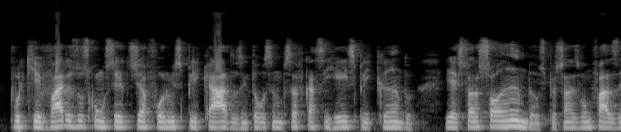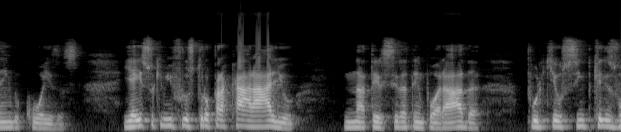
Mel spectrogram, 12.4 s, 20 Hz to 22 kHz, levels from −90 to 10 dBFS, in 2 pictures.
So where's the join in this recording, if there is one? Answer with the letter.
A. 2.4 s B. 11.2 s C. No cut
C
